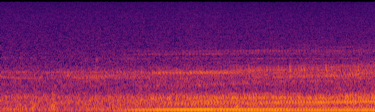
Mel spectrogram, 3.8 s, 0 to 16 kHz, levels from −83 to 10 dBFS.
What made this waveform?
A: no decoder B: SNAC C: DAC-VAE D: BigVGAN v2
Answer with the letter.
A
